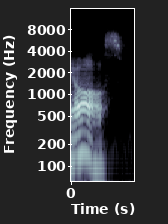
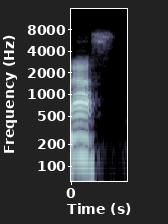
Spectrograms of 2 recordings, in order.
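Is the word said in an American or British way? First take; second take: British; American. First: It is said with a long British vowel. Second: It is said with a short American vowel. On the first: "Here we say arse" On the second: "the American ass"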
